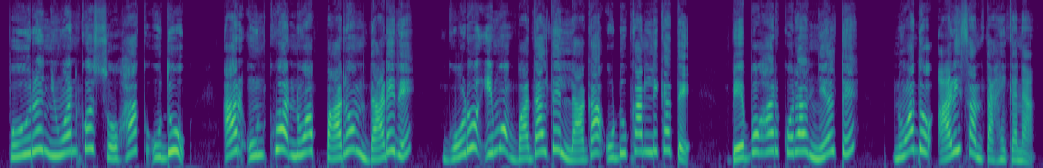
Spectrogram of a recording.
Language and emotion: Santali, angry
